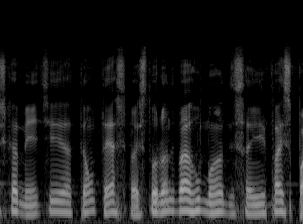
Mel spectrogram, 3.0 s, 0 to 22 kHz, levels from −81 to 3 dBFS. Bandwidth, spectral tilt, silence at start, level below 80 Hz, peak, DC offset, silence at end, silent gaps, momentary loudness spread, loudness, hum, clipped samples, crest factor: 11 kHz; -5.5 dB/octave; 0 s; -70 dBFS; -16 dBFS; under 0.1%; 0 s; none; 6 LU; -35 LUFS; none; under 0.1%; 18 dB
